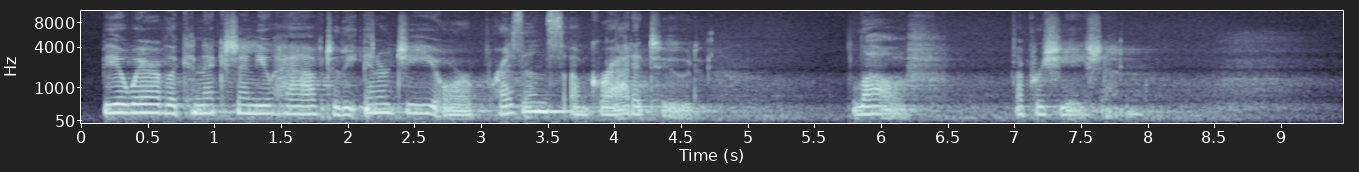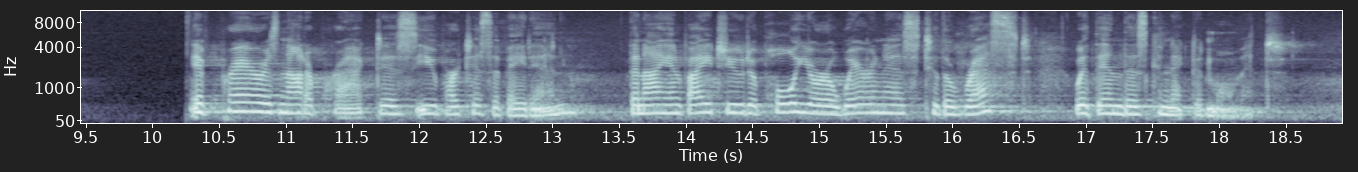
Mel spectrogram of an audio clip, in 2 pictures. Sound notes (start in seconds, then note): none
